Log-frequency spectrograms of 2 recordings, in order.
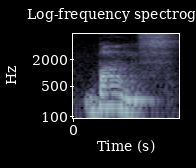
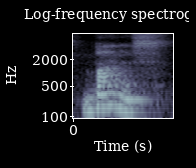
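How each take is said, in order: No difference in how they are said.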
